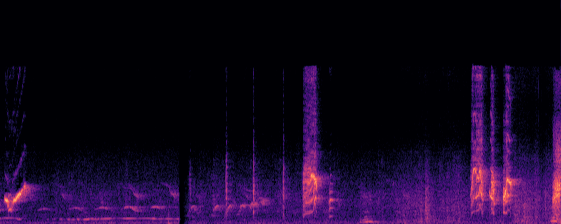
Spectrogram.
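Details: White-rumped shama singing vigorously, with scattered sharp whistles and harsh, buzzy notes broken by gaps, plus a low steady tone and a few loud high chirps toward the end.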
